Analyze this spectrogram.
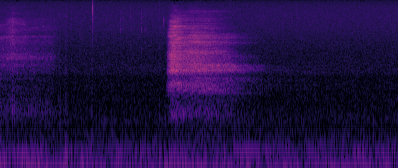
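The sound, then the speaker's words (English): A person draws one deep breath in, a broad airy hiss that swells abruptly and tapers off over a second or two, set against faint steady background hiss. “Okay. Ready? Yes. Deep breath in.”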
